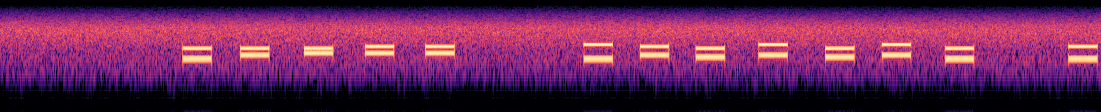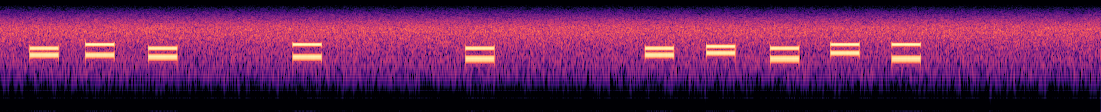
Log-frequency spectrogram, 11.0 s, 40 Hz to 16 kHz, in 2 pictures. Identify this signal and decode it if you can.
DTMF, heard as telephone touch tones, dialled by hand, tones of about 150 ms, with a squelch burst at the end. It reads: 17*00 3849491 2794 6 1 701#3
